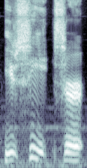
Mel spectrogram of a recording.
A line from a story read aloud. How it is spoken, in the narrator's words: he said, raising his voice slightly at the end, hoping they would correct him if wrong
